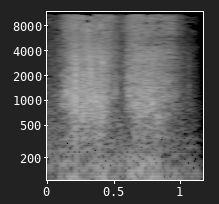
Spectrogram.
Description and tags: S01 Footsteps Grass
Footsteps on grass
footsteps, nature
